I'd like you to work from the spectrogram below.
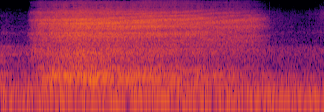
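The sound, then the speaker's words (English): One deep breath is drawn in through the nostrils during a guided meditation, a soft, airy hiss that starts abruptly and holds steady for nearly two seconds before stopping, faint and alone. “we're going to breathe in together, feeling all of that beautiful air as it passes through your nostrils and fills up your belly deeply.”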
